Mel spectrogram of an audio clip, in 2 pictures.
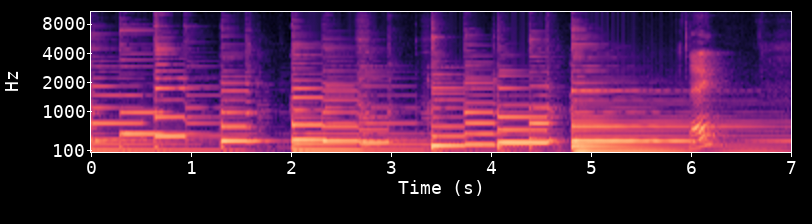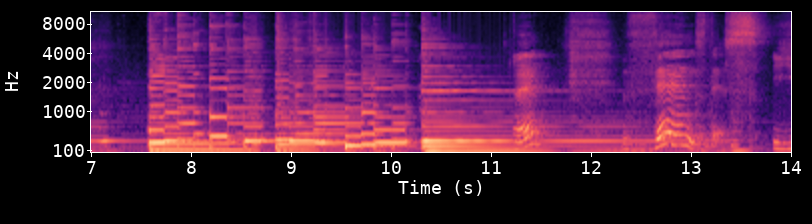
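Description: Takamine steel-string acoustic guitar played fingerstyle: a lead lick of hammer-ons and pull-offs on the treble strings over an open A bass note, played slowly in several short phrases, each opening with a sharply plucked bass note that rings on.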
